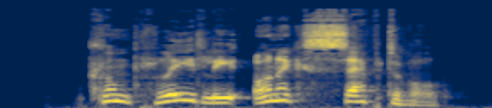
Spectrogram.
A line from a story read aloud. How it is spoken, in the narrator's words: the Italian premier spat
